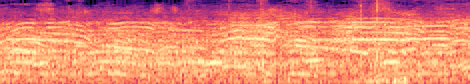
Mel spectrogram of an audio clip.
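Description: Many voices shouting at once from the sideline and field, overlapping so that no single speaker stands out.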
